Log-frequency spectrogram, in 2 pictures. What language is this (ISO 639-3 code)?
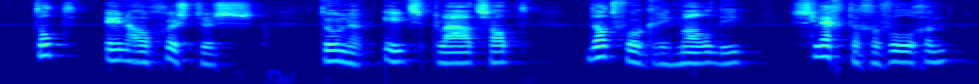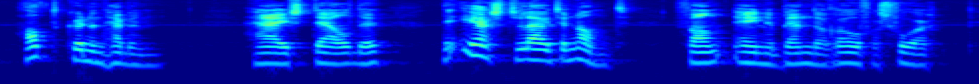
nld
